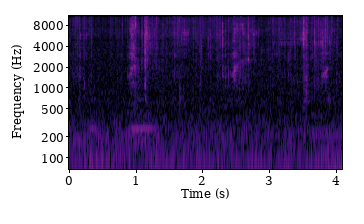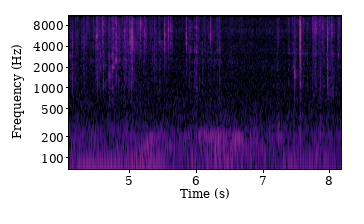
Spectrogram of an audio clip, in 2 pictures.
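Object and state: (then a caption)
Bar of soap being carved. A solid pink rectangular bar of soap, held in the hand, is shaved with a metal utility blade so chunky pieces chip off. Quiet, crisp scraping and crackling bursts come and go over a soft low rumble, with one sharper bright snap near the end.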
